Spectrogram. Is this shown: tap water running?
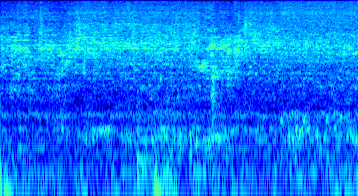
yes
